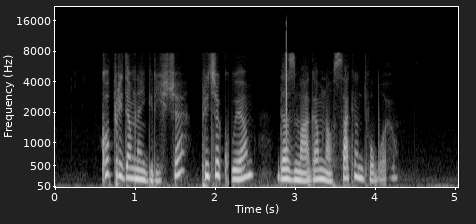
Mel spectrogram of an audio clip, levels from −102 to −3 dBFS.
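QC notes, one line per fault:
1.01 to 5.04 s: de-emphasis applied wrongly. From just after the first second the treble falls away smoothly. By 10 kHz it sits about 11 dB below the level at 1 kHz. A treble-cut filter meant to undo pre-emphasis has acted on audio that never had any boost, or acted a second time. The top of the spectrum is pulled down, so the speech turns dull and muffled. The clarity of the wideband call path is lost with it.
2.18 to 2.24 s and 4.50 to 4.52 s: packet loss on an ADPCM call. There are two hard-edged gaps of silence, about 40 ms and 20 ms long. Those lengths fit roughly two packets and then one. ADPCM sends only differences, using an adaptive predictor and step size. When packets vanish, the receiving decoder's state drifts from the sender's. So the speech resumes slightly distorted, then settles within tens of milliseconds.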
